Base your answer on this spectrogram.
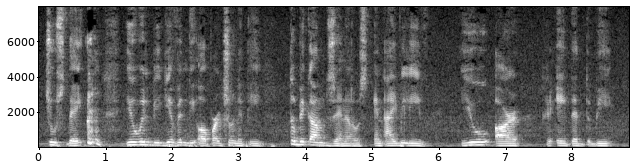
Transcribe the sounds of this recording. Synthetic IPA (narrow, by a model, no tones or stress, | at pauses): t͡ʃusd̪ejjuwɪlbiɡɪvɛ̃nd̪iʔopɔɹt̪unɪt̪it̪ubɪkãmd͡ʒɛnɛɾosʔɛ̃nd̪ajbɪliv | juʔaɹ | kɹiʔejt̪ɛd̪̚t̪ʊbi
